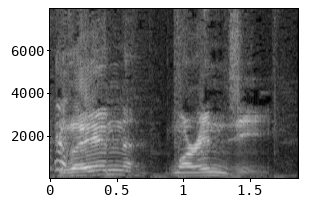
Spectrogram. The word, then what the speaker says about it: Glenmorangie: bottle of that's right Glenn more in G then Glenmorangie more enjoy more in G not Glenmorangie that's how you even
